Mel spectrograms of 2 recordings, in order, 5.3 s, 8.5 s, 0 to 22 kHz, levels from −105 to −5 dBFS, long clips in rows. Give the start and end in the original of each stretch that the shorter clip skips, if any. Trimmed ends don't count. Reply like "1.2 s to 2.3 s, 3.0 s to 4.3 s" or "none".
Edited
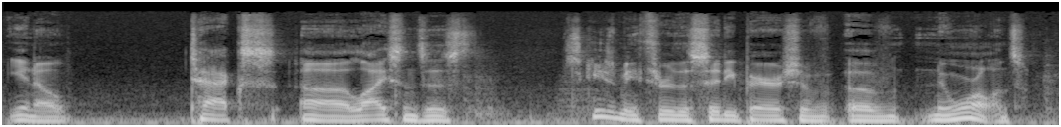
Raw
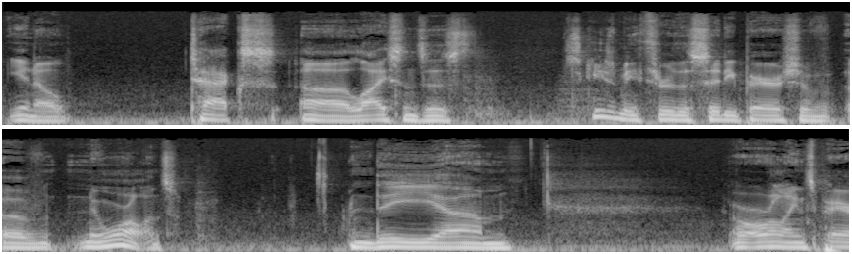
none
